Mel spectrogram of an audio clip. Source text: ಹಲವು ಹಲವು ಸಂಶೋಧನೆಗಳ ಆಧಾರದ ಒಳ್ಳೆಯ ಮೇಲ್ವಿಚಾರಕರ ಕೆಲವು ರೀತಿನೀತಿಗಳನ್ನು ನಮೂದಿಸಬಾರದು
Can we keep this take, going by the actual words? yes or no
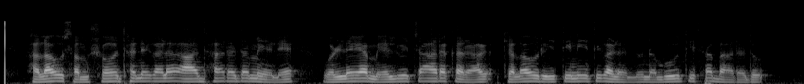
no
